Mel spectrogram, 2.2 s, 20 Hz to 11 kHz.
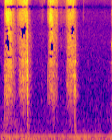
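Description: Faint rustle of 1984 Donruss cardboard baseball cards being slid off a hand-held stack one at a time, about four short swishes roughly half a second apart.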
